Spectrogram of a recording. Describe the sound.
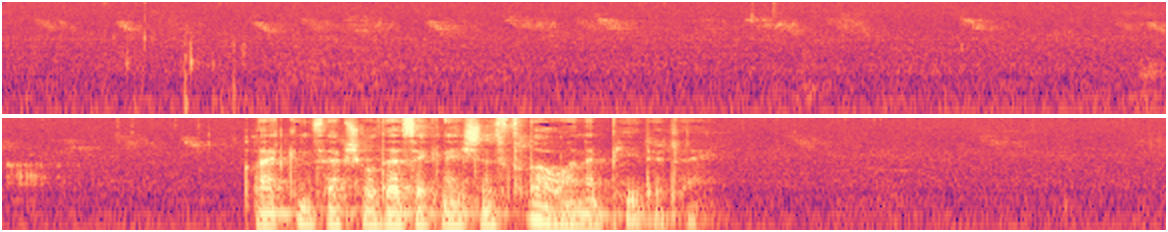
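Faint bird chirps repeat steadily outside in the background, thin and high, while a man speaks over them in a calm, measured voice.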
